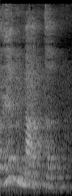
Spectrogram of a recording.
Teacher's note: É uma palavra não acentuada, mas que a gente, por hábito, pela própria língua, pela questão da própria língua, a gente sabe que, por ser paroxítona, né, uma língua de caráter paroxítono, a gente vai colocar a tônica na penúltima sílaba, né? Então, a gente fala Renata, certo?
